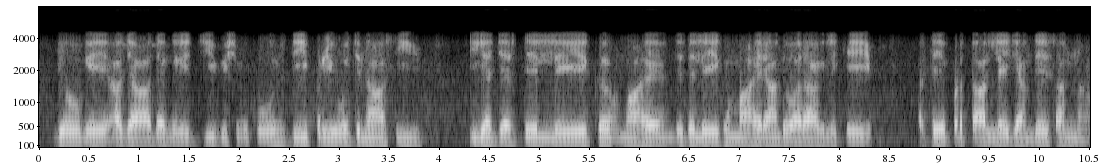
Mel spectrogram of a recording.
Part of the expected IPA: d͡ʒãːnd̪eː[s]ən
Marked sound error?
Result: no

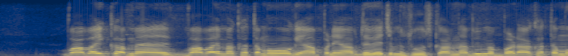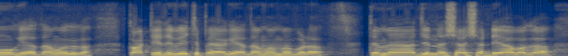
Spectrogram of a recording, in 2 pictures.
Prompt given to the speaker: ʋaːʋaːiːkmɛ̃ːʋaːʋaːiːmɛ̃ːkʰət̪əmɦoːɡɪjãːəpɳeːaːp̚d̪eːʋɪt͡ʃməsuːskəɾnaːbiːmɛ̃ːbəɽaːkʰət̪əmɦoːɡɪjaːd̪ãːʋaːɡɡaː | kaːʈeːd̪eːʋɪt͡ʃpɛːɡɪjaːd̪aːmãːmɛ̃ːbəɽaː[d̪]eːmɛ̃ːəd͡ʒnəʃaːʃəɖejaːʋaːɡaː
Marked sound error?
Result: yes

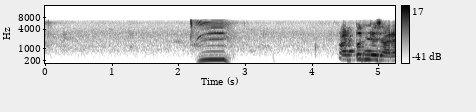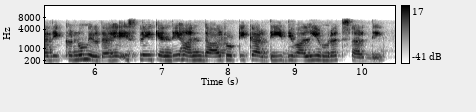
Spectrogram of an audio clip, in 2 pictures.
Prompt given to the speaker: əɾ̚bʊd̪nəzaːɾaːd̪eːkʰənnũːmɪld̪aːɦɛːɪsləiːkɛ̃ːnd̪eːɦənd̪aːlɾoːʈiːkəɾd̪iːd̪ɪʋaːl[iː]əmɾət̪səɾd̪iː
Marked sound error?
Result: no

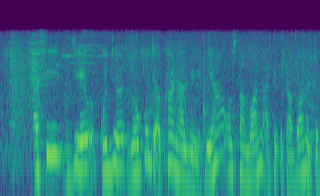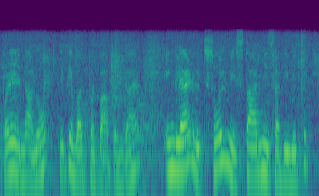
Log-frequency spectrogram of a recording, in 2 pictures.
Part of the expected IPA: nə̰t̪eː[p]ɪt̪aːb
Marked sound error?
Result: yes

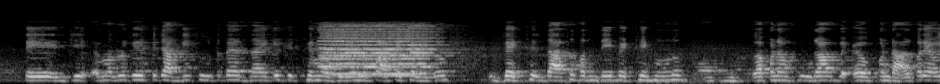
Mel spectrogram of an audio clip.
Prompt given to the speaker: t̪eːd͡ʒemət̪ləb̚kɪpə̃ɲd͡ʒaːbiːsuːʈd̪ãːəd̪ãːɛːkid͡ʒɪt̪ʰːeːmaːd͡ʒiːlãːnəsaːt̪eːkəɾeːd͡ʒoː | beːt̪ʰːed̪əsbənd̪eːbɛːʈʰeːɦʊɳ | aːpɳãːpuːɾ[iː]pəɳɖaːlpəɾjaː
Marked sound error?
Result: yes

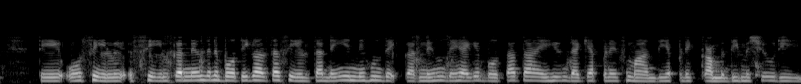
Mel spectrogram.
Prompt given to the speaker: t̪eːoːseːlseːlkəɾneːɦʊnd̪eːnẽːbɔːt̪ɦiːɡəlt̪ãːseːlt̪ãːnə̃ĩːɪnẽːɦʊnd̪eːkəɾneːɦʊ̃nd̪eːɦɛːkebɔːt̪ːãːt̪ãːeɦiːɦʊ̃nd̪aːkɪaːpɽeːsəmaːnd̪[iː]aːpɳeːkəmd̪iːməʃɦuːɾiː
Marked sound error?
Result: no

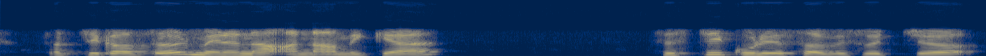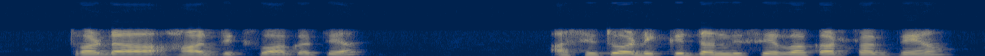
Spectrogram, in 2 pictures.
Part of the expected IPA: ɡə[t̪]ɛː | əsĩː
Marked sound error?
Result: no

